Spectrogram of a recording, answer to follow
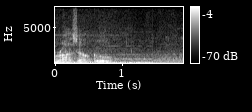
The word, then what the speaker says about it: Ra's al Ghul: Am I pronouncing this right? Mr. Ra's al Ghul? No. Ra's al Ghul.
